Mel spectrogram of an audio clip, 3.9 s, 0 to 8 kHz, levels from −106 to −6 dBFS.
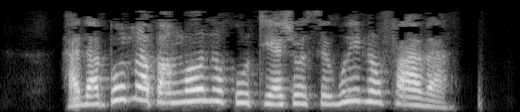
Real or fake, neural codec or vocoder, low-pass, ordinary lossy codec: fake; codec, 16 kHz, 1.1 kbps, Voila-Tokenizer; 7.2 kHz; MP3, 24 kbps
